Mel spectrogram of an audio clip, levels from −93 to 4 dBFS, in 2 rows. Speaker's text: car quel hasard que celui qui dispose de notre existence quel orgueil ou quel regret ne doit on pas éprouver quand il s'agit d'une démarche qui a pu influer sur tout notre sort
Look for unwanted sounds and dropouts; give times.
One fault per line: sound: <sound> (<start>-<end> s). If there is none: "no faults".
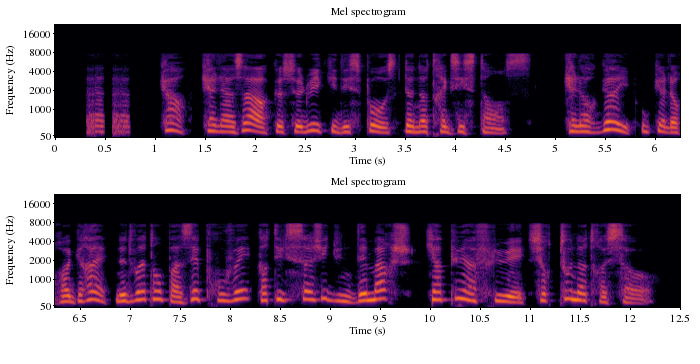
sound: laugh (0.3-0.8 s)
